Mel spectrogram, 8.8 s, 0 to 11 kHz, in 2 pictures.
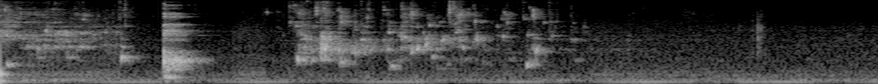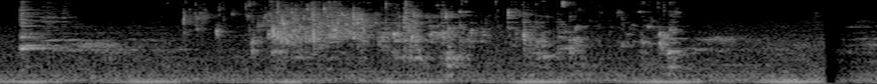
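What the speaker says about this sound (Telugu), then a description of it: "1 కప్పు బియ్యం కుక్కర్లో వేసుకొని శుభ్రంగా వాష్ చేసుకోవాలి" A cup of rice washed by hand inside a pressure cooker pot: water sloshes and drips in irregular bursts, fairly close, over a steady low electrical hum, with no talking.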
